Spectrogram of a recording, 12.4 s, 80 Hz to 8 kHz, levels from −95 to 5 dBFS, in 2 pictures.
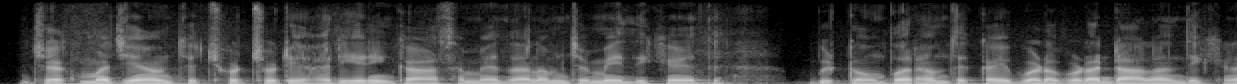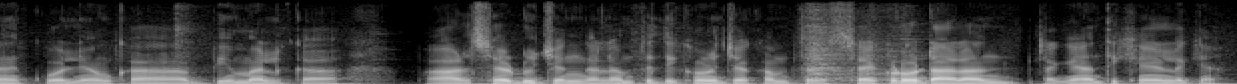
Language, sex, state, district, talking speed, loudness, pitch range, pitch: Garhwali, male, Uttarakhand, Tehri Garhwal, 150 wpm, -21 LUFS, 95-100 Hz, 95 Hz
